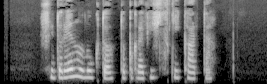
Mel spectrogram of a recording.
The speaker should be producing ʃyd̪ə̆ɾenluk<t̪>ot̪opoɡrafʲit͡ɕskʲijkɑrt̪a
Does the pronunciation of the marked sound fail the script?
no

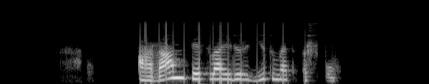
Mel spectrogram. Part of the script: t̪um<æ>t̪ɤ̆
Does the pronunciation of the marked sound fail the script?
no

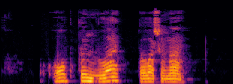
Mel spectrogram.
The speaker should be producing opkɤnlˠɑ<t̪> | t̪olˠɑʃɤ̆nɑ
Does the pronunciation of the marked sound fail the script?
yes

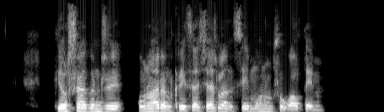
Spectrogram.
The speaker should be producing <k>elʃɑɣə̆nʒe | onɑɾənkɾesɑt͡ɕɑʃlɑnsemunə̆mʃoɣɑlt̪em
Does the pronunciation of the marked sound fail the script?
no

